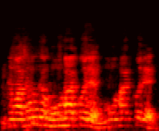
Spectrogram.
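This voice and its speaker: Guy teaching grammar online, kinda high voice, far from the mic, keeps repeating stuff and asking if you got it. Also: brisk, slight background noise. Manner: repeats key terms and checks understanding often. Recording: roomy and distant with faint ambience.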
